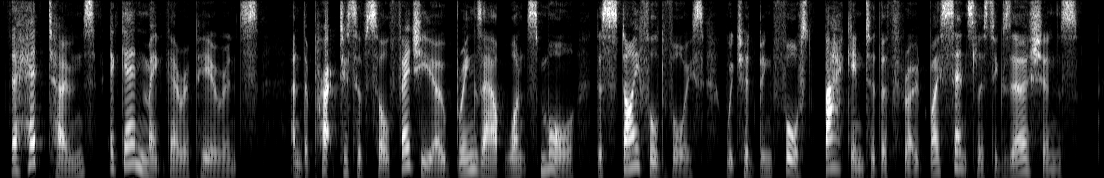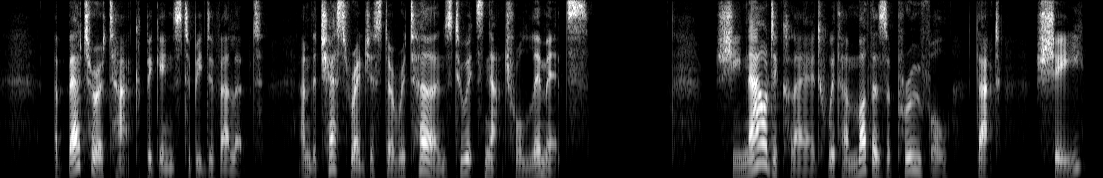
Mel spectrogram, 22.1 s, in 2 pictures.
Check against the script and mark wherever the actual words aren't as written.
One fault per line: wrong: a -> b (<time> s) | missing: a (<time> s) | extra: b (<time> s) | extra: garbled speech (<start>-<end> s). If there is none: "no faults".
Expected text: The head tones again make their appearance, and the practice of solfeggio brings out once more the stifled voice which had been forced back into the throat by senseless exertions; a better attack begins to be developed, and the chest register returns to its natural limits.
extra: She now declared with her mother's approval that she (18.2 s)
